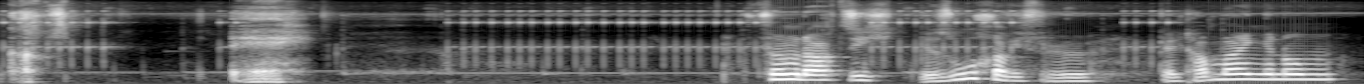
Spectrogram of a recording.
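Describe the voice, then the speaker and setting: A woman's voice: medium pitch, lively intonation, unhurried, dark tone, slight background noise. A woman with a cold giving offhand, casual commentary while playing a game at home. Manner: offhand, mixes English game terms. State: has a cold. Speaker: let's play gamer.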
